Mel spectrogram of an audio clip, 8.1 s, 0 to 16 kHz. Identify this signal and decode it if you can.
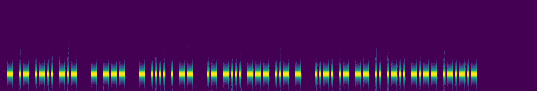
Morse code, heard as a keyed tone, about 40 wpm, 700 Hz. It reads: TALK TO THEM ABOUT FAMILY.
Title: Sentences from Top 1000 Words - Review Part 3 - 40wpm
